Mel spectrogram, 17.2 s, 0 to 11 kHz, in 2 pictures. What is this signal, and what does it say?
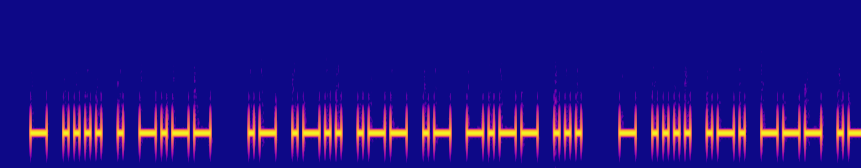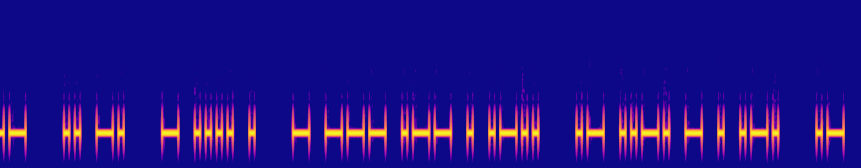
Morse code, heard as a keyed tone, about 22 wpm, 690 Hz. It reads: THEY ALWAYS THROW IN THE TOWEL AFTER A
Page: morse-code-ninja-practice-22wpm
